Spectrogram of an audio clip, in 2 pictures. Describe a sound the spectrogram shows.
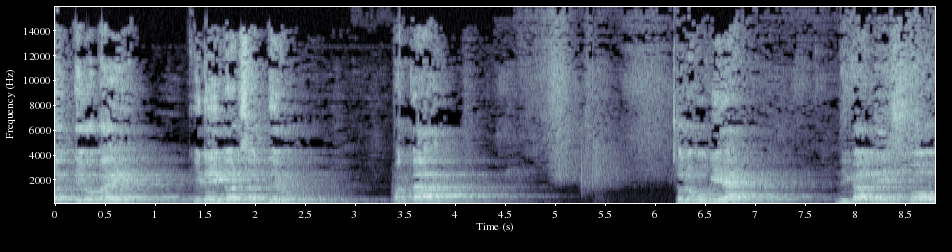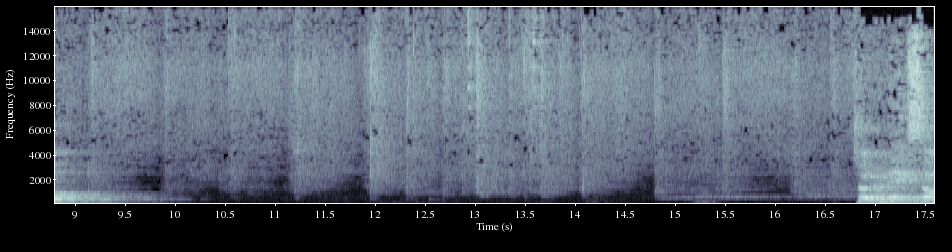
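A man speaks calmly and clearly into a nearby microphone, explaining.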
